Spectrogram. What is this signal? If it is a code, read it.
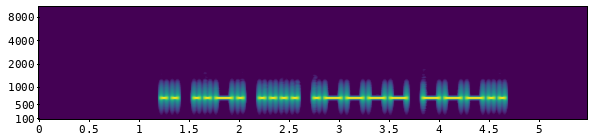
Morse code, heard as a keyed tone, about 23 wpm, 690 Hz. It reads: IFH18
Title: Code Groups - 5 Letter:Numbers - 22wpm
